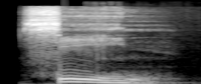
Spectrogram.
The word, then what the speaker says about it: scene: of English words then you will probably pronounce these two words seen and seen in different ways when the pronunciation is exactly the same see this example again scene scene that's why you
